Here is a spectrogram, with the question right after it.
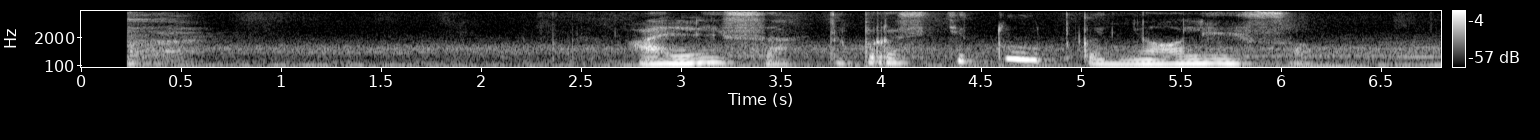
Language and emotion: Russian, neutral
